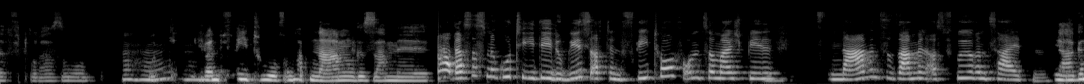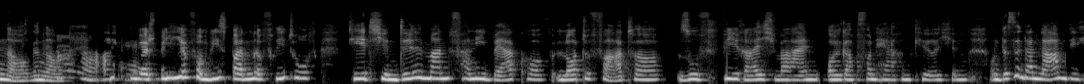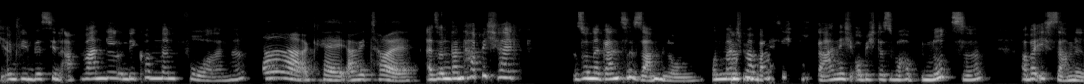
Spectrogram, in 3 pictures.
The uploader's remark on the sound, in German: Der Ton ist manchmal etwas wackelig, weil dieses Gespräch im Zoom-Meeting statt gefunden hat. Es ist aber immer alles gut zu verstehen.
